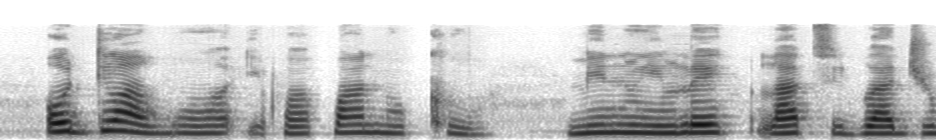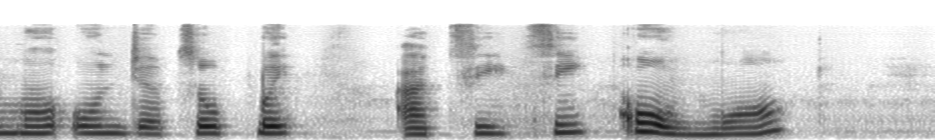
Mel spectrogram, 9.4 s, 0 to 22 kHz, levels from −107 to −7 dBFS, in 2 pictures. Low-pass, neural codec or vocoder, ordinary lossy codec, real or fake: none; autoencoder, 22.05 kHz, a latent of 192 numbers a frame, VITS, trained on one speaker; none; fake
